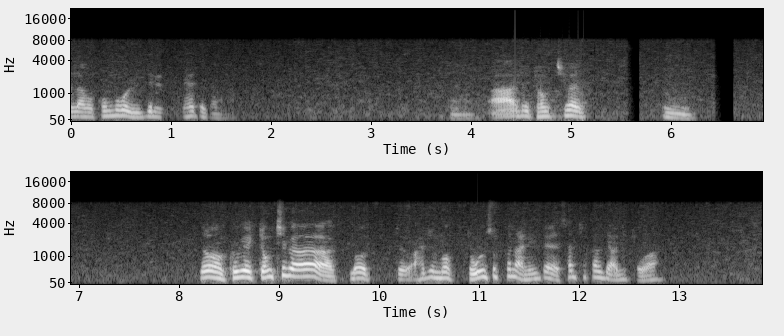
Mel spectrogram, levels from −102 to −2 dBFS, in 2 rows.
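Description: From 1.13 to 1.5 s the noise suppressor cuts into the speech, mistaking parts of it for background and pulling them down by as much as about 15 dB, roughly 150 ms in all. Consonants and word endings sound swallowed. On a spectrogram, energy thins or vanishes in patches. The waveform envelope dips sharply there while the speech continues around it.

Between 4.43 and 5.71 s the audio stutters with repeated stalls. Packets kept reaching the jitter buffer too late, so it ran dry over and over and the receiver stretched the last sound to fill 273 ms, with the longest wait 125 ms and about a fifth of the span concealed. Nothing is lost, but the speech drags and hiccups. A spectrogram shows smeared, repeated harmonic bands at each stall, and fading in the longer ones.

At 6.44 to 6.66 s a call audio freeze holds the sound. A brief continuation of the last sound fades into about 180 ms of silence, 200 ms inserted in total, and then the speech resumes where it stopped with nothing missing. 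The likely cause is packets held up in transit, shifting the delay by 200 ms. On the waveform it appears as a short decaying tail followed by a flat gap.

From 9.58 to 11.08 s a jitter buffer speed-up plays the speech at about 111% speed, removing roughly 200 ms by dropping short pitch-period slices to shrink the accumulated delay. Pitch stays the same, but the delivery sounds hurried. Spectrogram features are compressed in time without shifting in frequency, and the waveform shows tiny splices between cycles.

The Opus call path limits the audio to 8 kHz, and the spectrogram shows a clean ceiling there.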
